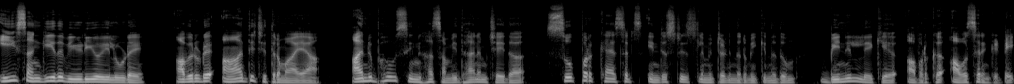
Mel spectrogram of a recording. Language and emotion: Malayalam, neutral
